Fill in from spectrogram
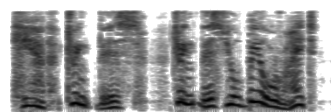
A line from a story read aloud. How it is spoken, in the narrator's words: said Harry desperately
